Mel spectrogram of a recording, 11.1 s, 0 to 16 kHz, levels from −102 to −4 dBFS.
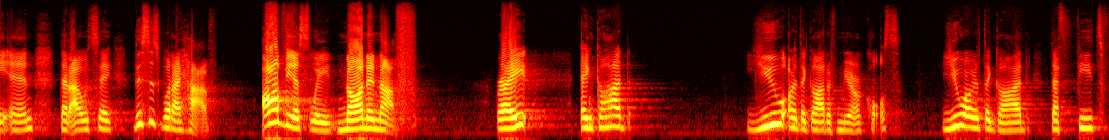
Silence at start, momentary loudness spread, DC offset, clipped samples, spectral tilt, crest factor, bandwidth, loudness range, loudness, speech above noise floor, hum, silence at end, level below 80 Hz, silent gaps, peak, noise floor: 0 s; 18 LU; under 0.1%; under 0.1%; -5 dB/octave; 18 dB; 14.5 kHz; 6 LU; -25 LUFS; 52 dB; none; 0.15 s; -70 dBFS; none; -8 dBFS; -77 dBFS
